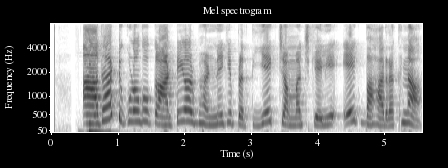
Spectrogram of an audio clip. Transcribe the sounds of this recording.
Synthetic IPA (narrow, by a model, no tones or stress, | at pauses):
aːd̪ʱaʈʊkɽõkokãːʈeɔːɾbʱɐɽnekepɾɐt̪jeːɡ̚t͡ʃɐmːət͡ʃkelieeːk̚baːɦəɾːɐkʰnaː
